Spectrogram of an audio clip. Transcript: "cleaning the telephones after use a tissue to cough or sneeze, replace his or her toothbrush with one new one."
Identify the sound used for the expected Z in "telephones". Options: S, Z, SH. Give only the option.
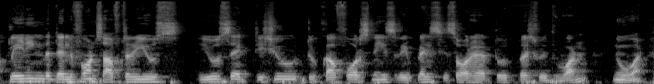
S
